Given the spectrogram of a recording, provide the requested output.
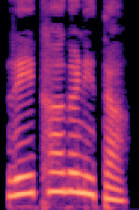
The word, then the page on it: ರೇಖಾಗಣಿತ: rēkhāgaṇita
